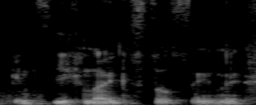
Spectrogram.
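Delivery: ordinary delivery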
